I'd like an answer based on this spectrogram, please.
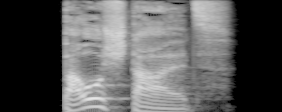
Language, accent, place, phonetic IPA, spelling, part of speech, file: German, Germany, Berlin, [ˈbaʊ̯ˌʃtaːls], Baustahls, noun, De-Baustahls.ogg
- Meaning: genitive singular of Baustahl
